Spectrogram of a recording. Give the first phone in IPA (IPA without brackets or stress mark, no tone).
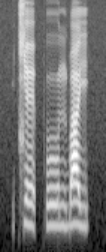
t͡ɕ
